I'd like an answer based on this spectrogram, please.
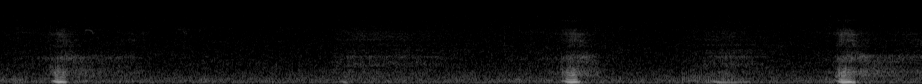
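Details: Vietnamese pot-bellied pig asleep on the grass, snoring: three loud, low, rasping snorts about every two to three seconds, with softer breathy exhalations in between.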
